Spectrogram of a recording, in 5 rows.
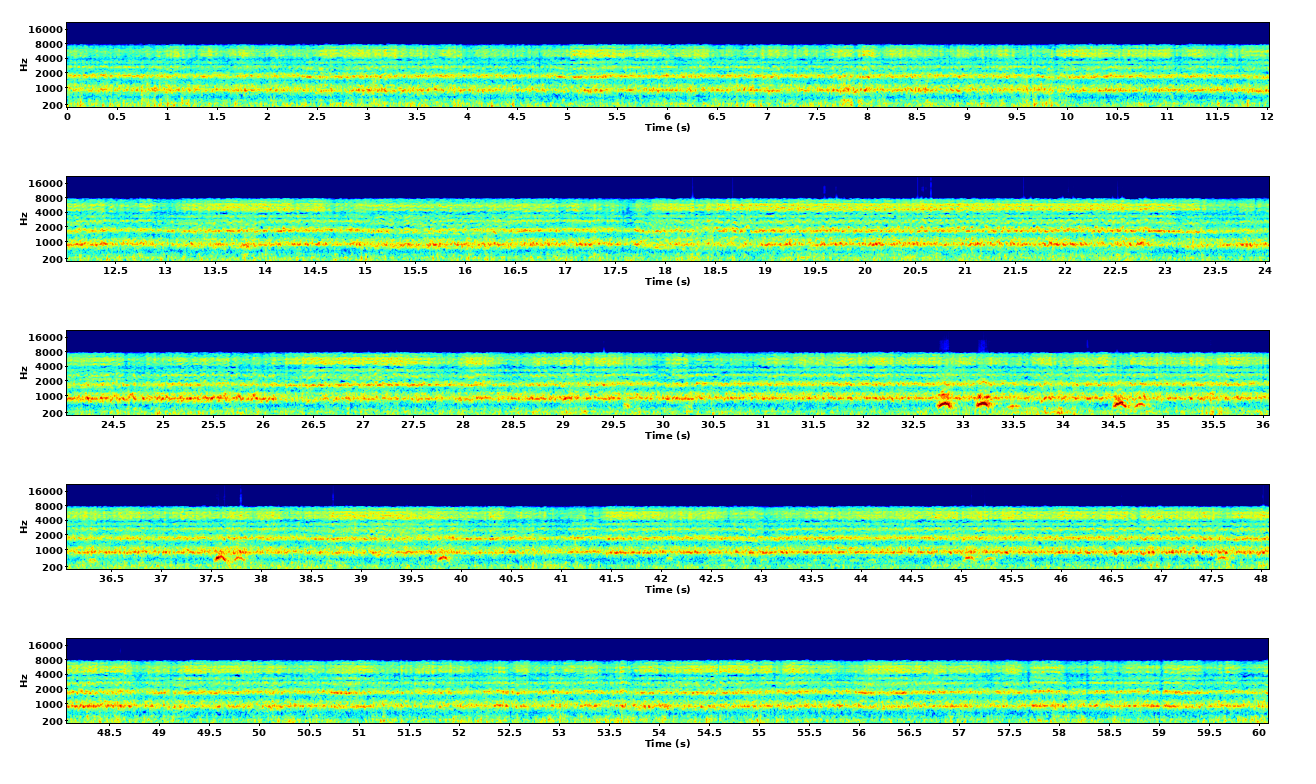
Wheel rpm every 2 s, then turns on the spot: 230, 230, 230, 230, 240, 230, 220, 220, 220, 200, 200, 200, 210, 210, 230, 230, 240, 230, 230, 220, 230, 230, 230, 230, 230, 230, 230, 230, 230, 230.
none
